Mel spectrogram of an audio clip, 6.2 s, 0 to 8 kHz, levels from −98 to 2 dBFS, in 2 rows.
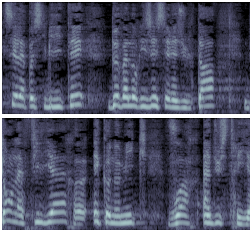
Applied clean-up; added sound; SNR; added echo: none; none; none; reverberation time 0.3 s.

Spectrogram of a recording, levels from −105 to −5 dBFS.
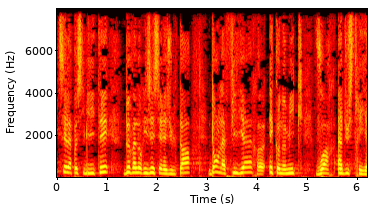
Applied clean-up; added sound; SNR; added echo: none; none; none; none.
